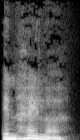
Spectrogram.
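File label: "inhaler", British English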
